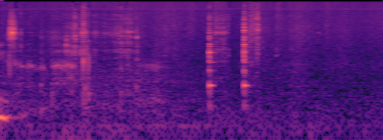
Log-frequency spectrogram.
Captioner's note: scratching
